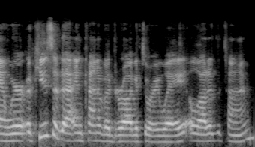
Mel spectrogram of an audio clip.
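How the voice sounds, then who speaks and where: A woman with a Texan accent speaks at a fairly quick pace. Her pitch is fairly low, with ordinary variation. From Texas. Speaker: call participant. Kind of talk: casual sharing.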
